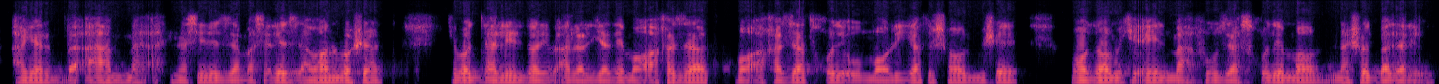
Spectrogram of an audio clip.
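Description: A man lectures on Islamic jurisprudence in a measured, methodical way, raising questions and answering them himself. His voice sits low. The recording is dull and lo-fi. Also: fairly even intonation. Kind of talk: seminary lecture.

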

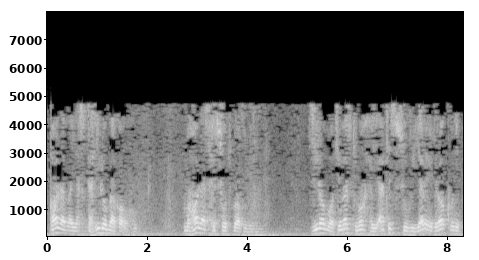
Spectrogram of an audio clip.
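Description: A man teaching a classical philosophy text in a slow, deliberate lecture, repeating each point step by step. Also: medium pitch, muffled recording, a little hiss or hum.

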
